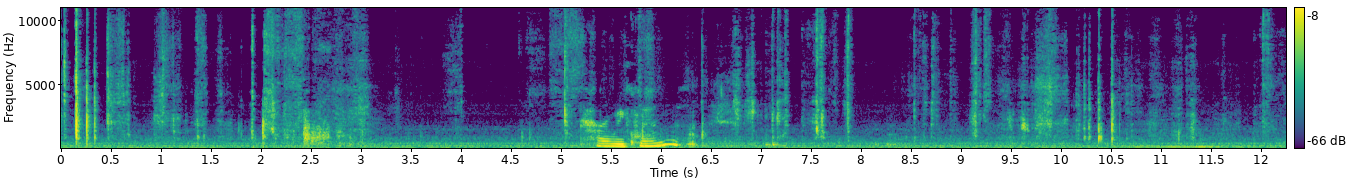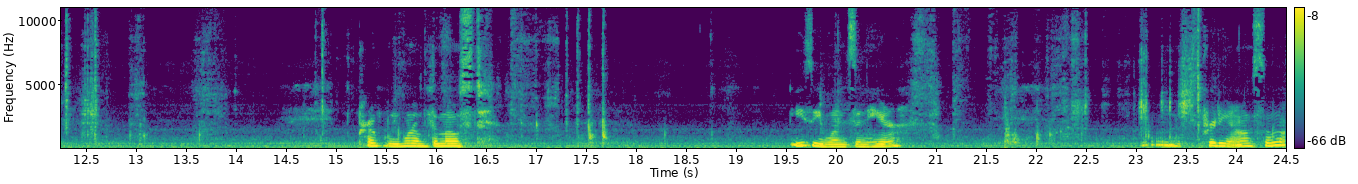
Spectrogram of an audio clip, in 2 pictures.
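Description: Paper pages rustle and flip as they are turned by hand.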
